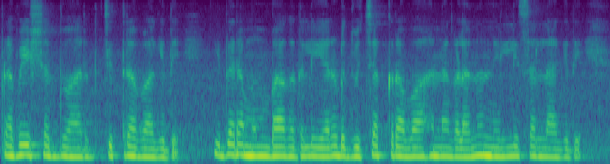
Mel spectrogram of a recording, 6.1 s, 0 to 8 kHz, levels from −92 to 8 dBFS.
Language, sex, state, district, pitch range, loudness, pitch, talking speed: Kannada, female, Karnataka, Bangalore, 155-170 Hz, -14 LUFS, 165 Hz, 90 wpm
